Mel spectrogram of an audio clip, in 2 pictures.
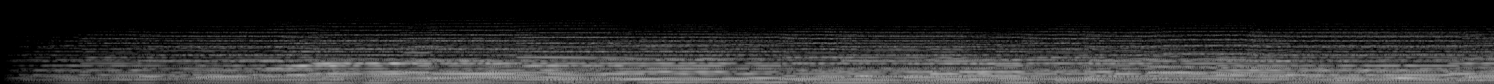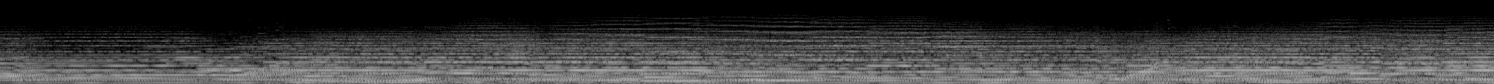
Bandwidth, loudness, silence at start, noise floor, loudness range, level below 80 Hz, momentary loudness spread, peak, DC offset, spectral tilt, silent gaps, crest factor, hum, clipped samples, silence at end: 11 kHz; -27 LUFS; 0.35 s; -50 dBFS; 4 LU; -44 dBFS; 6 LU; -10 dBFS; under 0.1%; -6 dB/octave; none; 16 dB; none; under 0.1%; 0 s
